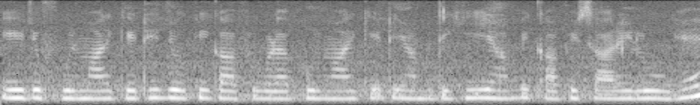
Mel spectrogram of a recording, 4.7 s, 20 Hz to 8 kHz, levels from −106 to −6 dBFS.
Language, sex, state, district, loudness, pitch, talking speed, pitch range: Hindi, female, Chhattisgarh, Bilaspur, -16 LUFS, 220 Hz, 270 wpm, 215-230 Hz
